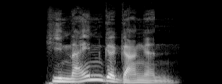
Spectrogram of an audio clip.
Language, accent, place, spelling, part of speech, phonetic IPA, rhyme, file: German, Germany, Berlin, hineingegangen, verb, [hɪˈnaɪ̯nɡəˌɡaŋən], -aɪ̯nɡəɡaŋən, De-hineingegangen.ogg
- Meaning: past participle of hineingehen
